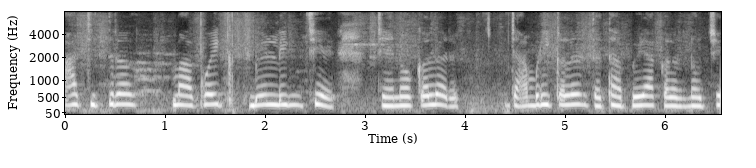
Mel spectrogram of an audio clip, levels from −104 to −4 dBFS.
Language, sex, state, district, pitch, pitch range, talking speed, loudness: Gujarati, female, Gujarat, Valsad, 275 Hz, 255-285 Hz, 130 wpm, -13 LUFS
